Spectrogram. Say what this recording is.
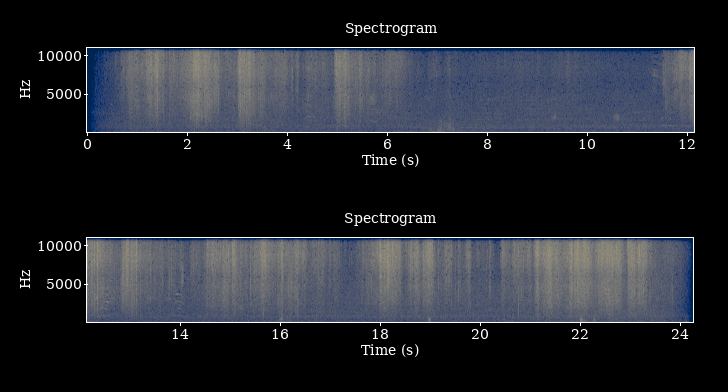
A recording of someone walking slowly through dry leaves, could be used for footsteps or simply rustling of leaves.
